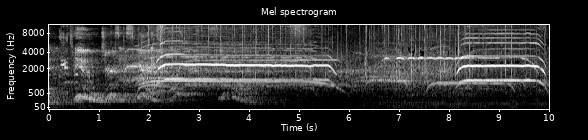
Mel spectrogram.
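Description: Large crowd of cheerleaders screaming and cheering in celebration of a first-place result. The screaming comes in two long, high-pitched waves: one from about two to six seconds in, the other starting about eight seconds in and cutting off suddenly at the end, with a lull between.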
